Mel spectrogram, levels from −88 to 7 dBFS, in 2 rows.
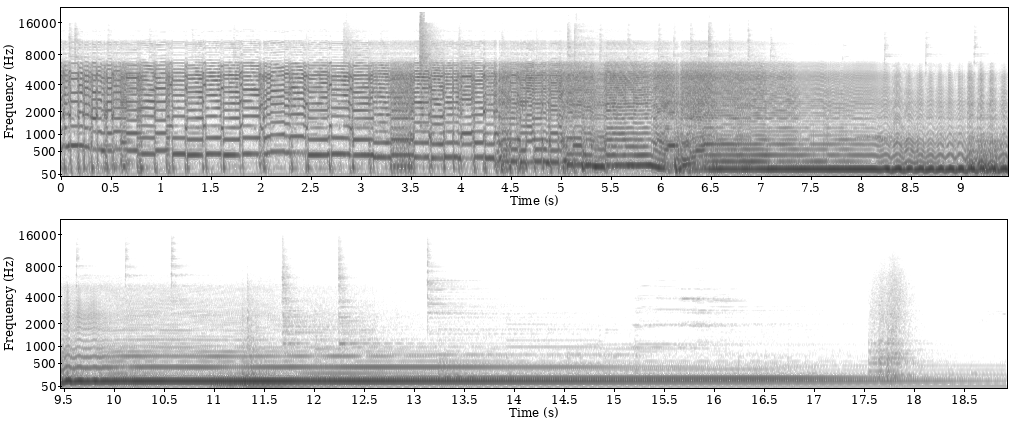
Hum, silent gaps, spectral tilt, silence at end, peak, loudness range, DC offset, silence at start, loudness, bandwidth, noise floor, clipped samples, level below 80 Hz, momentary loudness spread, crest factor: none; none; -5.5 dB/octave; 0.9 s; -14 dBFS; 12 LU; under 0.1%; 0 s; -27 LUFS; 11 kHz; -59 dBFS; under 0.1%; -56 dBFS; 12 LU; 14 dB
